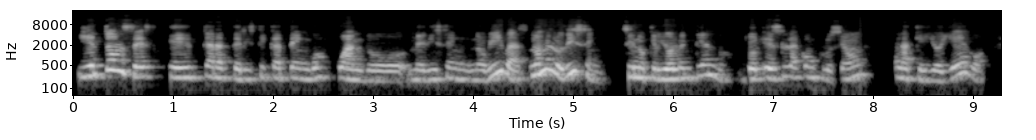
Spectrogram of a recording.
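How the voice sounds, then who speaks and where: A woman's voice: medium pitch, normal speed, few pauses, dark tone. A woman psychologist giving a webinar lecture, explaining patiently with fillers and restarts. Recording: dull lo-fi webinar audio.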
